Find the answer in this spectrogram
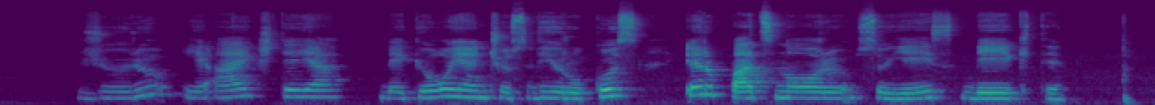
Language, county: Lithuanian, Utena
